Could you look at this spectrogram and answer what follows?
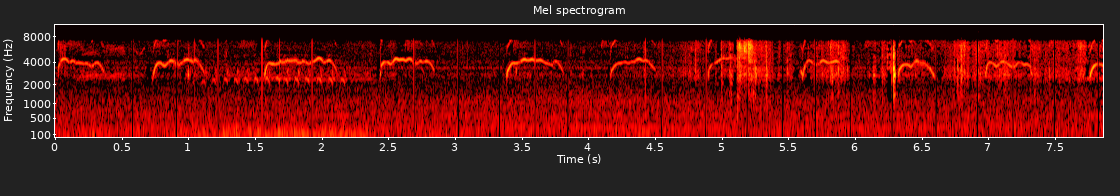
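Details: Eagles at a nest at Cardinal Land, 21 March 2024; a long run of high, thin, arched chirps, rapid and uneven, over steady low rumbling noise with a few knocks and rustles.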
